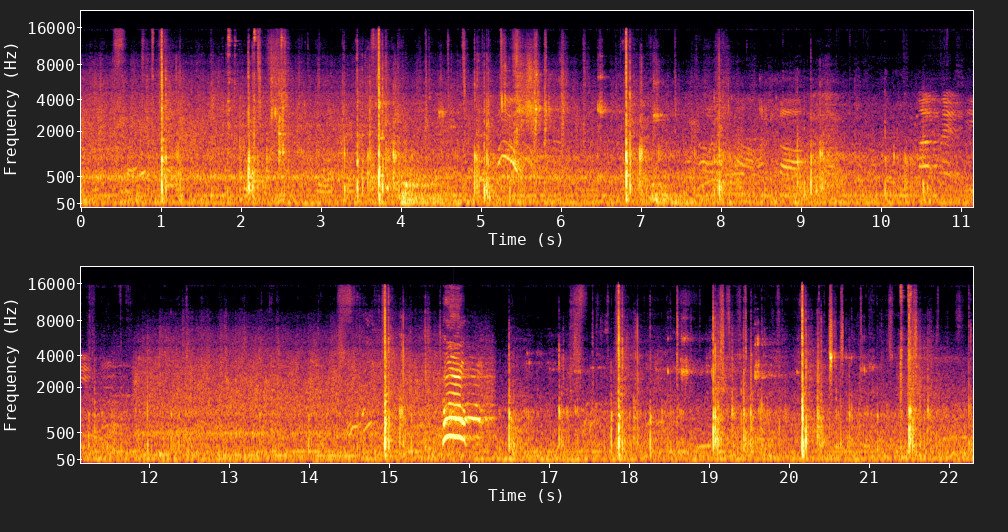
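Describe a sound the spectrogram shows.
Tennis balls are struck sharply by rackets.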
